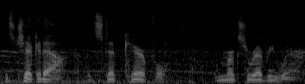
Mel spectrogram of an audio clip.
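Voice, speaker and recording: An actor playing a tough special forces squad leader who gives curt orders and threats. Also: male voice, fairly low pitch, fast talker, heavy background noise, close to an everyday voice. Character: gruff, tough male special forces soldier.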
